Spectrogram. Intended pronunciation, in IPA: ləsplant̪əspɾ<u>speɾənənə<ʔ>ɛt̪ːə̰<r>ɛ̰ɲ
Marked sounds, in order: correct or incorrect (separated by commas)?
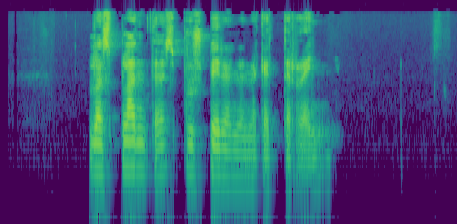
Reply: correct, incorrect, correct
